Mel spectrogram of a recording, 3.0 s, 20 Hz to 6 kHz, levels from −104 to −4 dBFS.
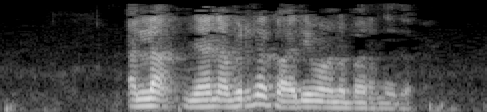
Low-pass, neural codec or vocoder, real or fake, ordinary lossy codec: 5.4 kHz; none; real; MP3, 24 kbps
